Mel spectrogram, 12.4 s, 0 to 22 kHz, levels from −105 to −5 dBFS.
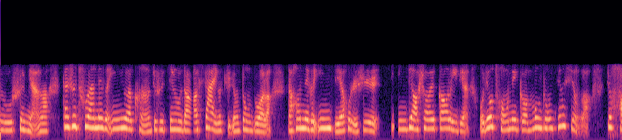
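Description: Throughout, the speech shows AMR narrowband mobile codec damage: nothing passes above 3.8 kHz, and the sparse-pulse vocal-tract model leaves a plainly buzzy, synthetic tone, consistent with roughly 10.2 kbps.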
